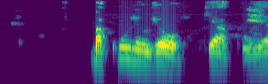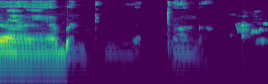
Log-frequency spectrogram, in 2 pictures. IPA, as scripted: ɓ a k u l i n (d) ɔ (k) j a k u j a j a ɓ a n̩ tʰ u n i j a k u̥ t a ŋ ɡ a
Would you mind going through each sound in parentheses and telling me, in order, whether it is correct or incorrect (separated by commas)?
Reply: incorrect, correct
